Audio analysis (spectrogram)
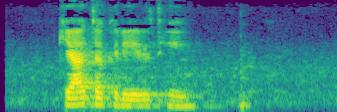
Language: Urdu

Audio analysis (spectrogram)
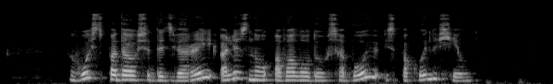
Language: Belarusian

